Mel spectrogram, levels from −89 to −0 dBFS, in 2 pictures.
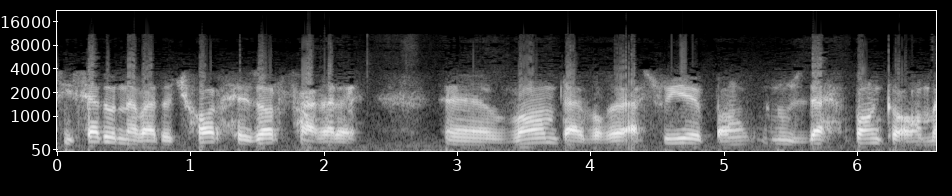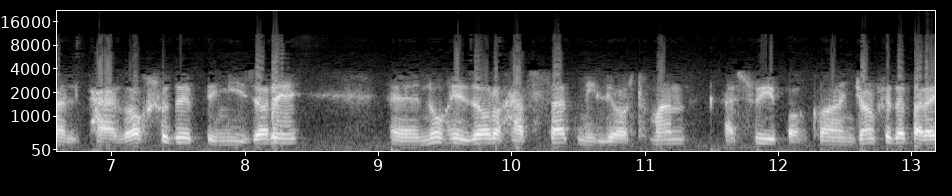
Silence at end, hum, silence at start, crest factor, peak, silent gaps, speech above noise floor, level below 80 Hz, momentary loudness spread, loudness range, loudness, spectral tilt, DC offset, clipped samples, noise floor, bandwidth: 0 s; none; 0 s; 12 dB; 0 dBFS; none; 22 dB; -48 dBFS; 9 LU; 1 LU; -12 LUFS; -5 dB/octave; under 0.1%; 0.1%; -34 dBFS; 10.5 kHz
